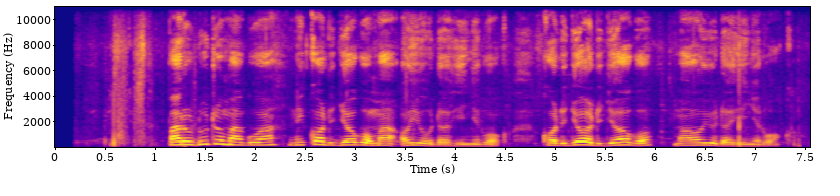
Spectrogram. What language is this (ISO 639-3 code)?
luo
